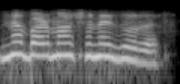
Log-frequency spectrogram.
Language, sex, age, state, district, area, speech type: Kashmiri, female, 18-30, Jammu and Kashmir, Anantnag, rural, conversation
